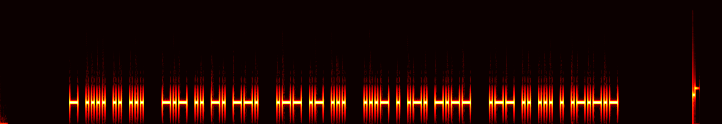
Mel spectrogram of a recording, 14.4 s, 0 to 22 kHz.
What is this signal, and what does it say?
Morse code, heard as a keyed tone, about 22 wpm, 700 Hz. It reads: THIS KING WAS VERY WISE.
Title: Sentences from Top 1600 Words 22wpm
